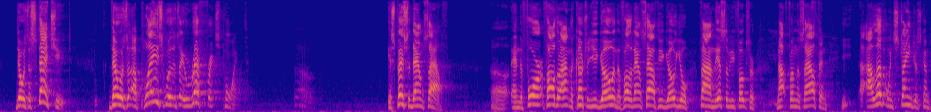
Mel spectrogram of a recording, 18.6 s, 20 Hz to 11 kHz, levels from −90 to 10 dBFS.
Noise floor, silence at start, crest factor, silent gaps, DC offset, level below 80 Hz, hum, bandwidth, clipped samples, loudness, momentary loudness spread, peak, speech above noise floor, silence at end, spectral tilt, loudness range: -65 dBFS; 0.3 s; 22 dB; none; under 0.1%; -64 dBFS; none; 11 kHz; under 0.1%; -28 LUFS; 16 LU; -10 dBFS; 36 dB; 0 s; -3 dB/octave; 6 LU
